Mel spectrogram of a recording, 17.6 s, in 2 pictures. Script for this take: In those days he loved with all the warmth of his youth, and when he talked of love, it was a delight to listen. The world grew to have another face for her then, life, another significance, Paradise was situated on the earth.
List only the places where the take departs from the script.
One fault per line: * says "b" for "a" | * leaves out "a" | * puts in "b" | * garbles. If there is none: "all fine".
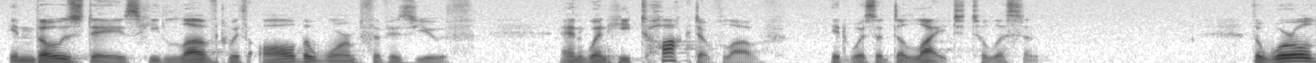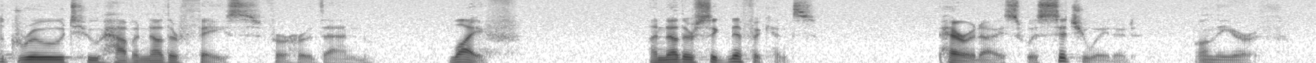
all fine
